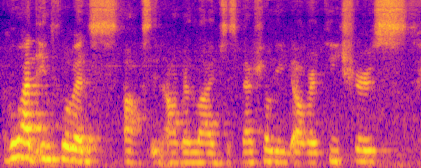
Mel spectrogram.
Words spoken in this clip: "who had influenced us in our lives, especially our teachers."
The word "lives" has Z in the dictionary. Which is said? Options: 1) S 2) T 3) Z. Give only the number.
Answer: 1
